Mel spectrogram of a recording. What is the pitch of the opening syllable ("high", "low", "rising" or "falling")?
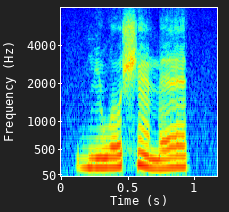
low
